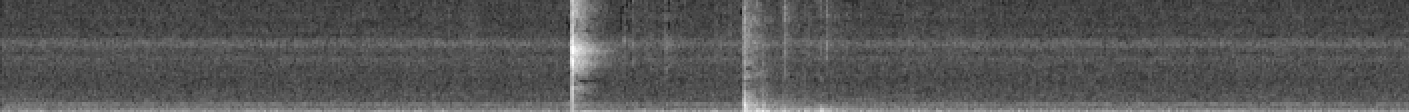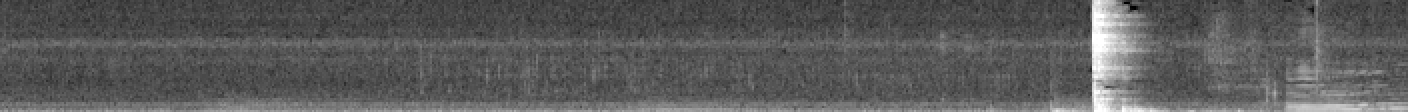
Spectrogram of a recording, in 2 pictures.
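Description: Small metal jewellery pliers clicking against jump rings and findings: a sharp click a little after two seconds in, another just under a second later, and a louder cluster of clinks near the end.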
